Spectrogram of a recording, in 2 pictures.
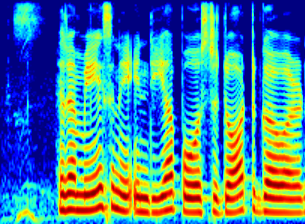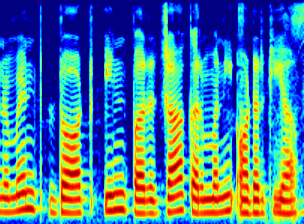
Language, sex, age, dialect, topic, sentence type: Hindi, female, 25-30, Hindustani Malvi Khadi Boli, banking, statement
